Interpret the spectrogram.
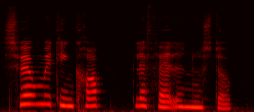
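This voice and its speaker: A woman reading aloud and voicing a young male animal who casts spells with a magic wand, brisk and helpful. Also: fairly high pitch, expressive, voice pushed up, close to an everyday voice. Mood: spellcasting.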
